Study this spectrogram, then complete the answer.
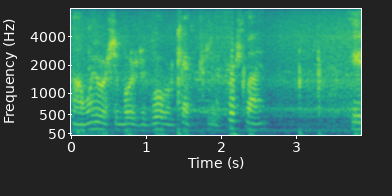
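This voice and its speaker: Noticeable background noise sits behind a man speaking. His voice is fairly high-pitched and his pace fairly quick. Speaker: war veteran. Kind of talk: interview answer.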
